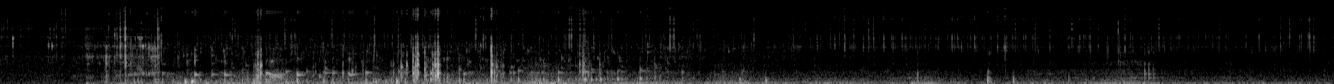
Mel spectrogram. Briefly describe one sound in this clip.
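Water swirls and rumbles, heard from underwater.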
